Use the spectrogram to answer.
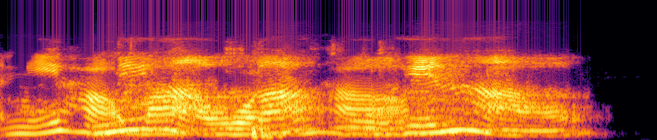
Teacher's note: So today you've used only one tone, which is very simple. It is the third tone, you see? It's the third tone everywhere.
